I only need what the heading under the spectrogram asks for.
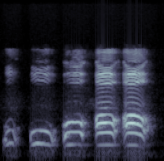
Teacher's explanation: उ ओ हमारा माउथ जो है सुकड़ के आ रहा है, होठ गोल हो जा रहे हैं। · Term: वर्तुल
